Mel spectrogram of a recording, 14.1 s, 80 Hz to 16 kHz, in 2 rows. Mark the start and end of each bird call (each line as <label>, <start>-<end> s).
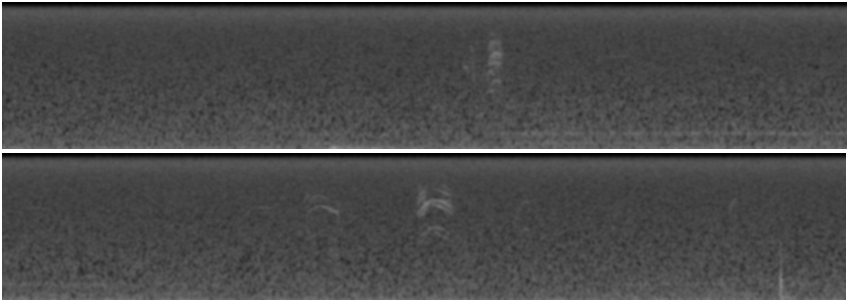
Hawaii Amakihi (Chlorodrepanis virens), 4.0-4.2 s
Warbling White-eye (Zosterops japonicus), 5.0-5.2 s
Warbling White-eye (Zosterops japonicus), 7.2-7.5 s
Warbling White-eye (Zosterops japonicus), 9.1-9.3 s
Hawaii Amakihi (Chlorodrepanis virens), 9.6-9.8 s
Hawaii Amakihi (Chlorodrepanis virens), 10.5-10.8 s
